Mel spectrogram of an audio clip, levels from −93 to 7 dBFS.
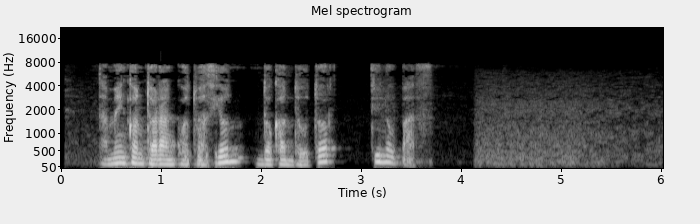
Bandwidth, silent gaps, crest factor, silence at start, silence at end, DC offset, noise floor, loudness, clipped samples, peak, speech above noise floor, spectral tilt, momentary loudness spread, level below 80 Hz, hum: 8 kHz; none; 20 dB; 0.4 s; 2.3 s; under 0.1%; -52 dBFS; -18 LUFS; under 0.1%; 0 dBFS; 35 dB; -6 dB/octave; 14 LU; -54 dBFS; none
